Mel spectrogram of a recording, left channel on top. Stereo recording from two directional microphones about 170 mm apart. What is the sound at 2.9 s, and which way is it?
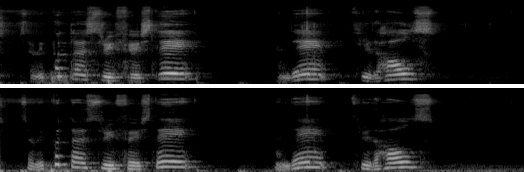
Speech, 50° right (ahead or behind).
